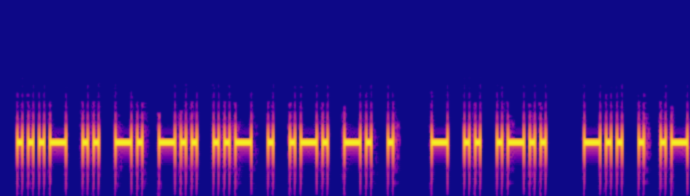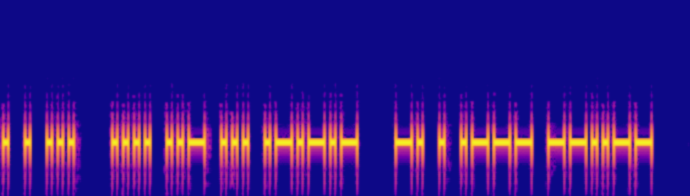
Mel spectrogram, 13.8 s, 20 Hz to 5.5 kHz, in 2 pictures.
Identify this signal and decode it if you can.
Morse code, heard as a keyed tone, about 22 wpm, 600 Hz. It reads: VINDUERNE TIL DERES HUS. NEJ,
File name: Ferie QRS 22wpm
